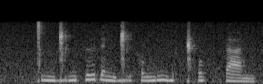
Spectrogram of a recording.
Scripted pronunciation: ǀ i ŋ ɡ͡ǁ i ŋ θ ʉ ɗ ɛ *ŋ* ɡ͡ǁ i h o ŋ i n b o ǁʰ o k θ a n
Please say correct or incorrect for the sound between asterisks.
correct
